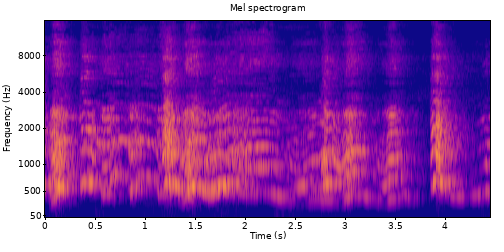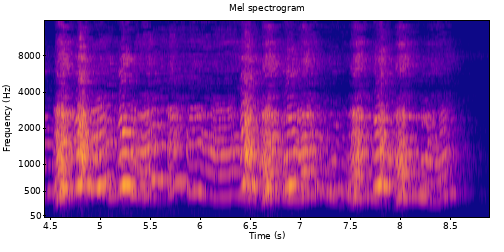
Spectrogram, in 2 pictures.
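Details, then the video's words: Siberian Husky dogs howling together in the morning as a duet, long wavering howls that slide up and down, broken into phrases with brief pauses, overlapping voices. "Good Morning ☀️ from your favorite #husky #duet ❤️🎶 #funnydogs #howling"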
